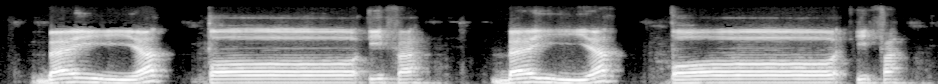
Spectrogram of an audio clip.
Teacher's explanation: Jadi bagi ad-duri satu ini je yang berlaku idgham kabir. Jadi masukkan ta ke dalam ta. · Ta bertemu to. Ya, ta di makhrajnya kita letaklah lidah kita di gusi. To pun sama, beza sifat aja. Jadi bagi ad-duri satu ini je yang berlaku idgham kabir. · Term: mutajanisain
